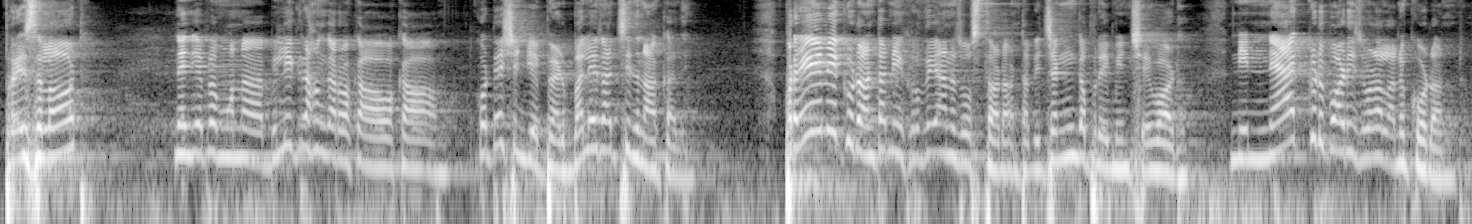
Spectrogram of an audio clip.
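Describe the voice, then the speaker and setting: Animated high-voiced woman preacher. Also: big-room sound. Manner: animated, breaks into shouted exclamations. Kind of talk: sermon with acted-out stories.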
